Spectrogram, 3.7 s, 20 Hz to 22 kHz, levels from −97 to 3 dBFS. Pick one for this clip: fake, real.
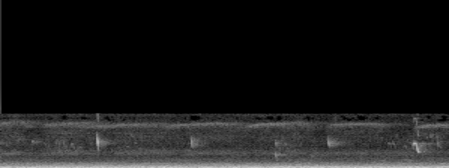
fake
